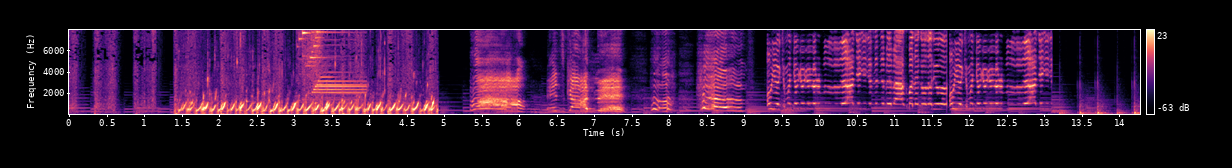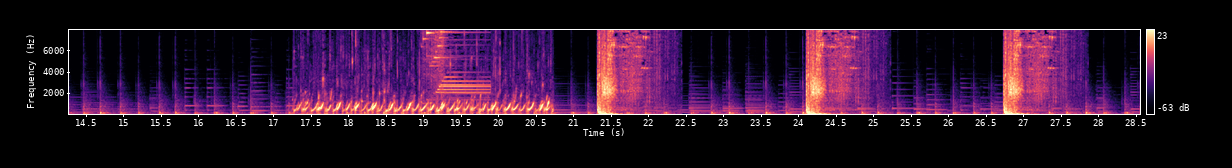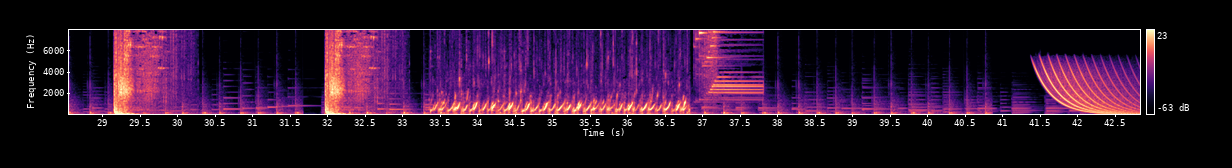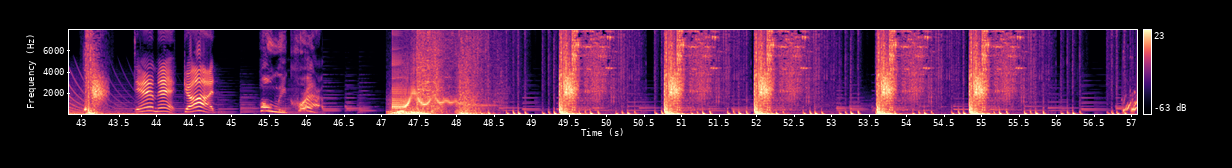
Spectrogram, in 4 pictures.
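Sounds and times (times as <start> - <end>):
background music: 0.2 - 13.5, 32.0 - 37.5, 43.7 - 48.8
cartoon crashing and shattering: 24.1 - 25.0, 26.8 - 27.7, 29.2 - 30.1, 32.0 - 33.0, 47.1 - 48.7, 53.6 - 55.8
falling pieces clattering: 27.0 - 27.8.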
